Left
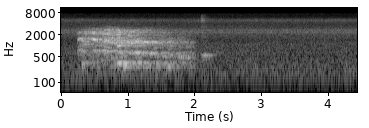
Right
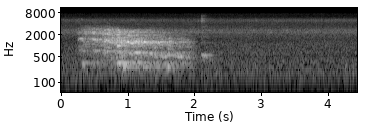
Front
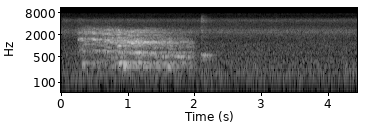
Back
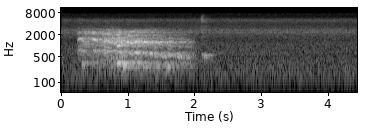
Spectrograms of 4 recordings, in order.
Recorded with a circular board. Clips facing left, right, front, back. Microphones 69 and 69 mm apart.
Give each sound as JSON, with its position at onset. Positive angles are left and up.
{"t": 0.2, "sound": "laughter", "azimuth_deg": 130, "distance_m": 0.6}
{"t": 2.1, "sound": "a cowbell", "azimuth_deg": -45, "distance_m": 1.7}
